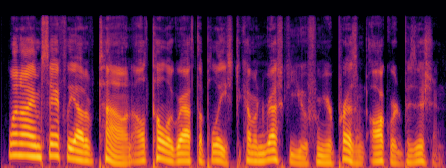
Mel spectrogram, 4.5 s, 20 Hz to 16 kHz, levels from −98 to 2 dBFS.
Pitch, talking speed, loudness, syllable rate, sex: 130 Hz, 280 wpm, -17 LUFS, 7.5 syllables/s, male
